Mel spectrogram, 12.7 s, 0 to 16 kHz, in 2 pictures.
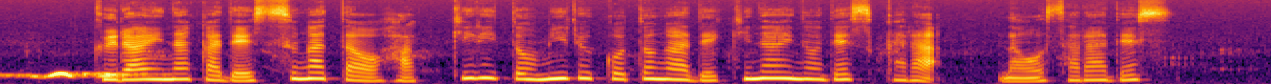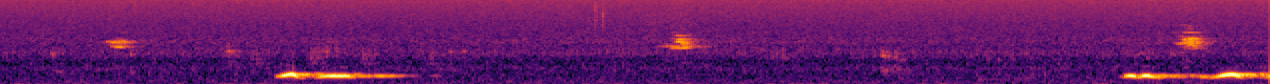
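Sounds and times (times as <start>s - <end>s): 
male owl hooting in a low voice: 0.0s - 0.6s, 7.7s - 8.6s, 9.6s - 10.0s, 12.0s - 12.6s
speech: 0.5s - 5.9s.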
